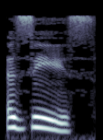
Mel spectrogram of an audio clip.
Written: aziz

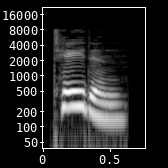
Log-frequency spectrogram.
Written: tayden

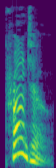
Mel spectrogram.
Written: pronto

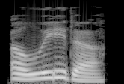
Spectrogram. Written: alitta

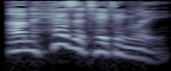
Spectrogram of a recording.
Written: unhesitatingly

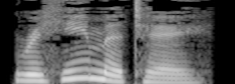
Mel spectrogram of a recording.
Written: rahimateh

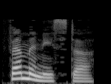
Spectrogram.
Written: feminista

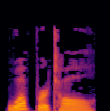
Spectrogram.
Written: wuppertal

